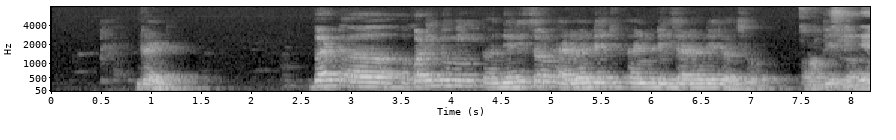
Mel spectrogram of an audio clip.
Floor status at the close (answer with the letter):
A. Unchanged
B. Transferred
B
